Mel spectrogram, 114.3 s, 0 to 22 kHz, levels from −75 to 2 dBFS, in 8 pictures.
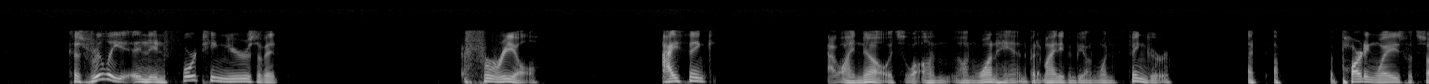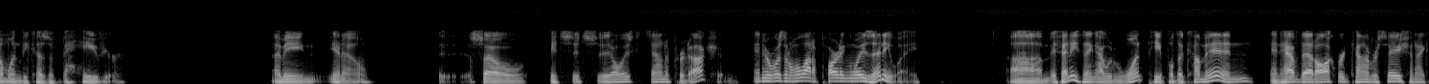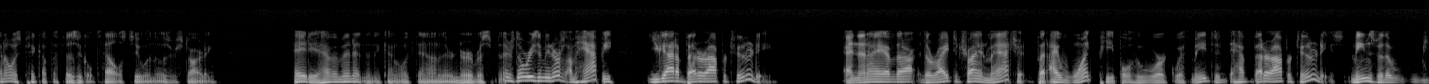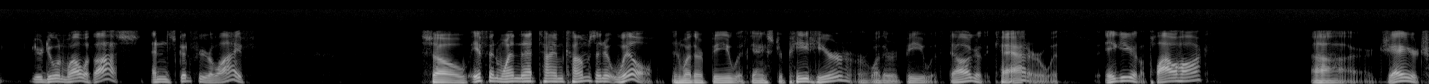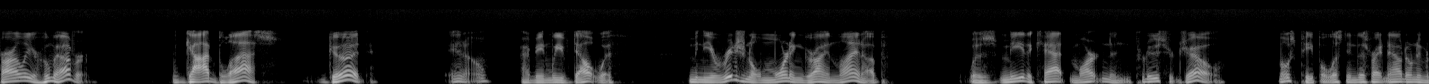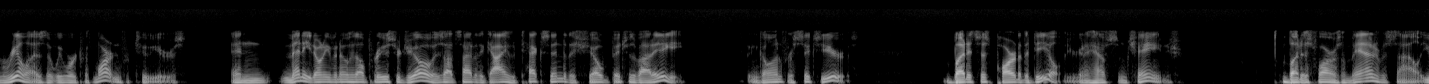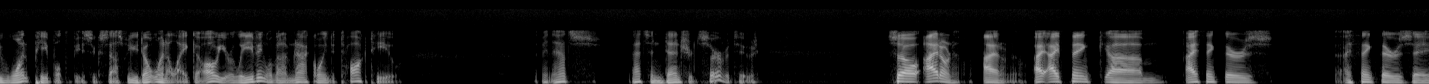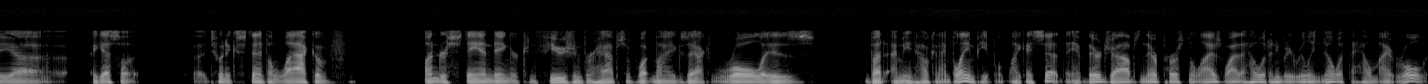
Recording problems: high frequencies cut off; severe; nothing above 5 kHz
hiss; faint; throughout; 25 dB below the speech

